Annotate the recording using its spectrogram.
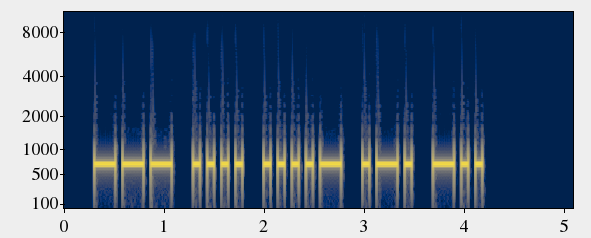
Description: Morse code, heard as a keyed tone, about 17 wpm, 700 Hz. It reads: OH4RD
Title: DXCC-100 Call Signs - 5 Characters - Repeated 3x - 17wpm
